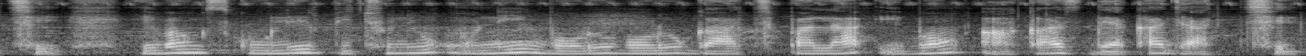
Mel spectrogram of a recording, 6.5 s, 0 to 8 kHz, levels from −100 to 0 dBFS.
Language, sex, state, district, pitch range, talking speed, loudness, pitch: Bengali, male, West Bengal, Jhargram, 140-175 Hz, 110 wpm, -21 LUFS, 155 Hz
